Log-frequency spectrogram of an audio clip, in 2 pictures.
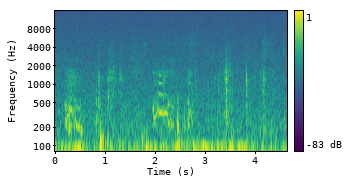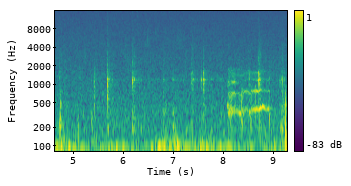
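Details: Mother cat with her eight-day-old kittens; faint, rough meows near the start and at two seconds, a clearer harmonic meow near the end, with scattered clicks and rustling between over a constant low hum.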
